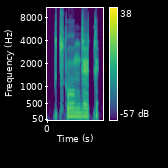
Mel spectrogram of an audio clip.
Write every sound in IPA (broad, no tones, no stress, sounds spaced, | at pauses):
t͡sʼ o ŋ ɡ ɛ k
